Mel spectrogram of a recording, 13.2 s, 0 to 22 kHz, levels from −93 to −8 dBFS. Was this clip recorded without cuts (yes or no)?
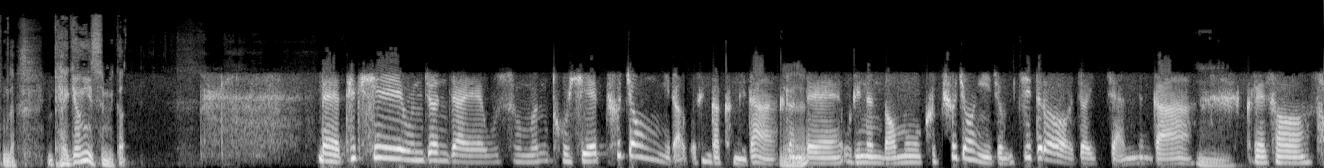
yes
